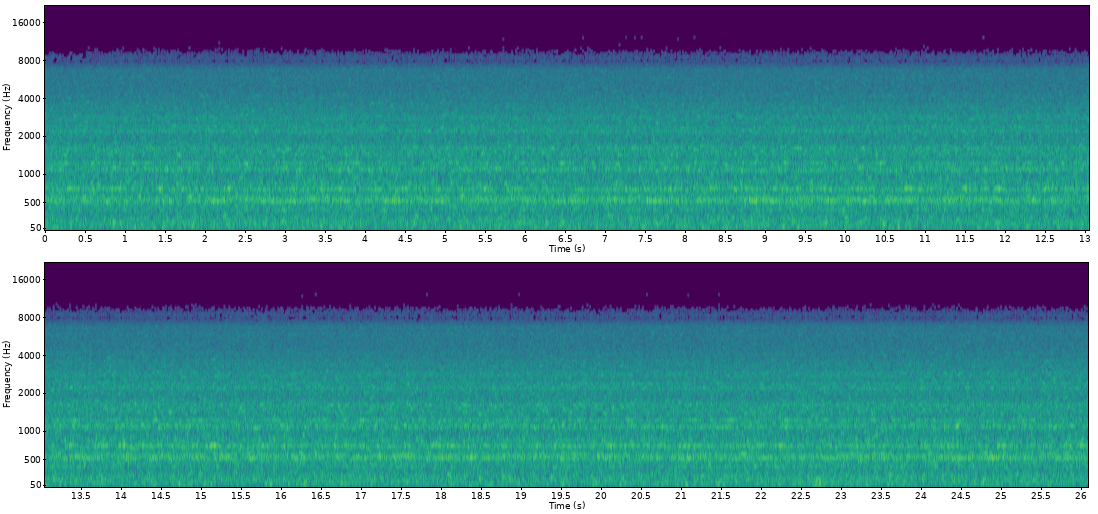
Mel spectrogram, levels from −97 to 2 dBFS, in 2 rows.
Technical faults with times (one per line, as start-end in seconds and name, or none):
none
